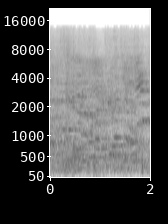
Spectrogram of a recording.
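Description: A crowd of children talking and calling out over one another while playing a game, a steady jumble of young voices.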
